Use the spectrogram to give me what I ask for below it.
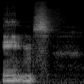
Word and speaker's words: AEMS: It's also a hollow sun uh AEMS or the initials, but they apparently is pronounced Ames.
